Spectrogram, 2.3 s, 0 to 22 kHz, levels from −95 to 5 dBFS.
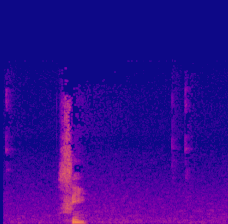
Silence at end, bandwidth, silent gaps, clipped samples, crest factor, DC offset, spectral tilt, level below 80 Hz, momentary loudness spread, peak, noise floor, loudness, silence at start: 1.45 s; 15 kHz; none; under 0.1%; 28 dB; under 0.1%; -3 dB/octave; -74 dBFS; 26 LU; -12 dBFS; -59 dBFS; -33 LUFS; 0.6 s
